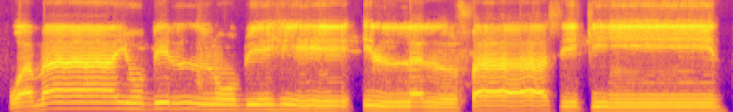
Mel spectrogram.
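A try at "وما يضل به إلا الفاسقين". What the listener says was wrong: Baik, mad jaiznya dipanjangkan lagi sedikit, Pak. Bihi illal fasiqin.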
